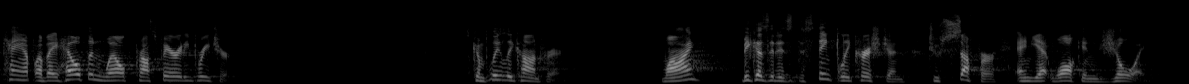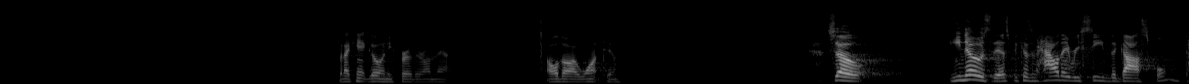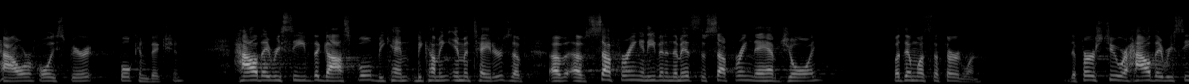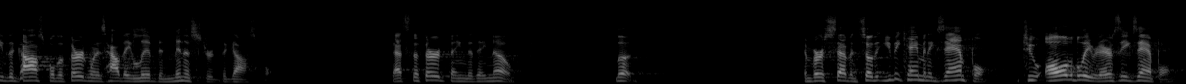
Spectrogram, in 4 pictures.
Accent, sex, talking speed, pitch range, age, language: American, male, 155 wpm, 150-190 Hz, 30-49, English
